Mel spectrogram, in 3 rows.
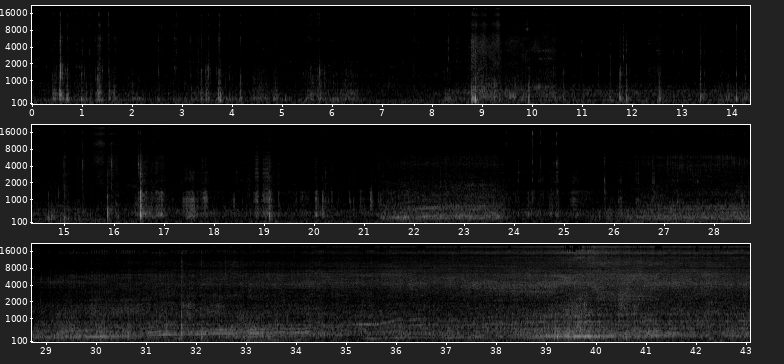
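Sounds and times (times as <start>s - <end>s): model train motor whirring: 21.2s - 24.5s, 25.8s - 43.0s.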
